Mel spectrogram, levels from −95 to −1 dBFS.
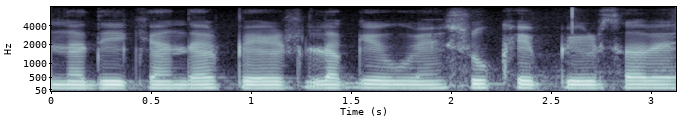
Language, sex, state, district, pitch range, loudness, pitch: Hindi, male, Chandigarh, Chandigarh, 120-125 Hz, -16 LUFS, 120 Hz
